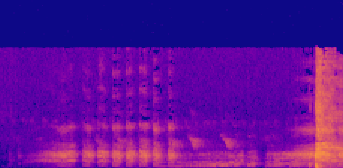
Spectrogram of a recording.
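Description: Chicken clucking in a quick run of short calls. A sudden loud cry with falling pitch follows near the end.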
